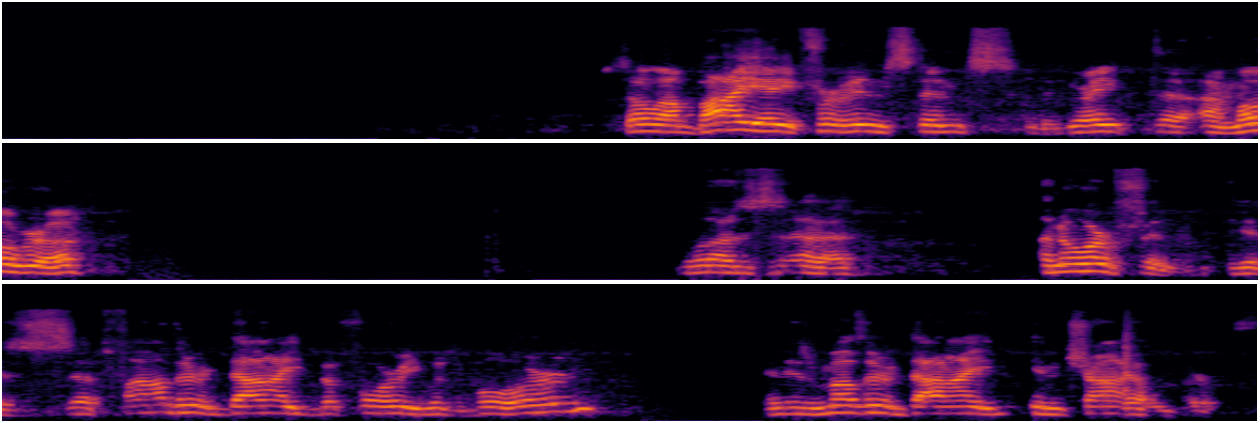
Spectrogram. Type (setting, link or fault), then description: link, video call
